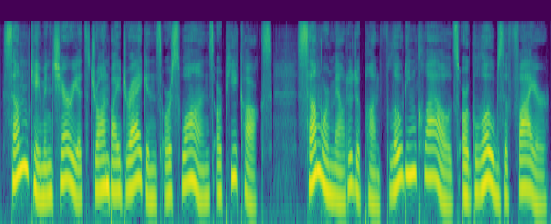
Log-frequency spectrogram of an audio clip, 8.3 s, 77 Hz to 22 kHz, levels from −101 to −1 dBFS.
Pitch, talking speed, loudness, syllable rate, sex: 195 Hz, 150 wpm, -16 LUFS, 3.8 syllables/s, female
